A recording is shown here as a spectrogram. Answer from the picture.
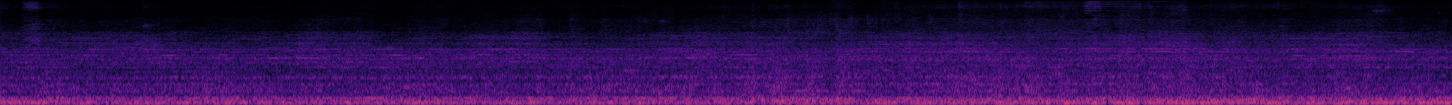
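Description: Union Pacific intermodal train of double-stack well cars rolling past on the rails: a steady, continuous noise of steel wheels on rail and rattling cars.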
